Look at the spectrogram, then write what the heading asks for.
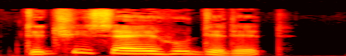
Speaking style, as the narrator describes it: said Dumbledore quietly

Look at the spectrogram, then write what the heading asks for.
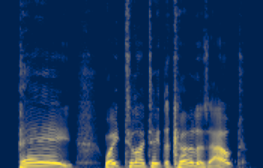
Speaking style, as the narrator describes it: Rincewind shouted after it

